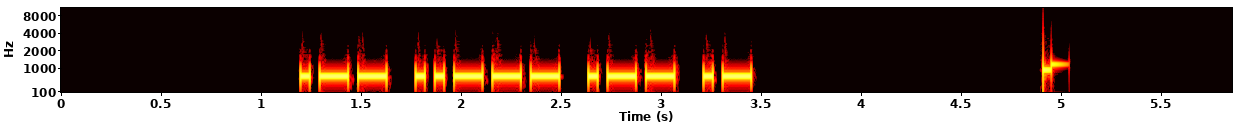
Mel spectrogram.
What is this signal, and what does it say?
Morse code, heard as a keyed tone, about 25 wpm, 700 Hz. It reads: W2WA
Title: USA Call Signs - 4 Characters - 3x Character Spacing - 25wpm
